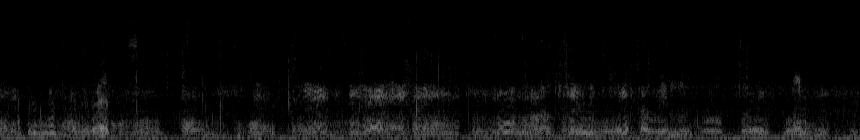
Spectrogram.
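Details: Whippet puppies four to six weeks old playing as a pack in the evening around seven o'clock, giving a busy run of low grunting growls and squeaky whimpers that overlap continuously, with faint background hum.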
